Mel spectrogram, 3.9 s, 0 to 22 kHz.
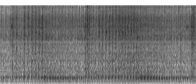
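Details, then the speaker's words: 18 hp Briggs engine with the throttle punched: it climbs sluggishly, the note wavering and stumbling instead of rising cleanly, bogging in the middle of the power band so it has to be nursed. "okay i'm gonna try to illustrate the problems i'm having with the uh engine 18 horsepower um not smoothly accelerating and uh having to kind of nurse it in the middle if i punch it here's what happens"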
